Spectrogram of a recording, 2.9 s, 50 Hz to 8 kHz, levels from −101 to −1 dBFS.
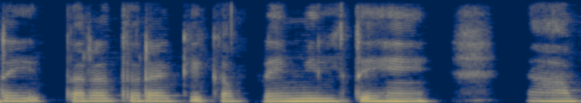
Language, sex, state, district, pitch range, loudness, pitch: Hindi, female, Bihar, Supaul, 210-215 Hz, -28 LUFS, 210 Hz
